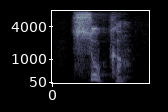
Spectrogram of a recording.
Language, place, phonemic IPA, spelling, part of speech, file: Occitan, Béarn, /ˈsuko/, soca, noun, LL-Q14185 (oci)-soca.wav
- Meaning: 1. trunk 2. stump 3. stock, in the sense of a grape vine, a cultivar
